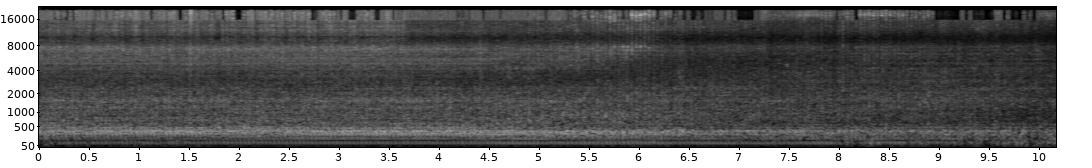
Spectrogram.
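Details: Efco LR lawn mower small petrol engine after front axle repair: steady even chug at constant speed with no knocks or misses; healthy running.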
